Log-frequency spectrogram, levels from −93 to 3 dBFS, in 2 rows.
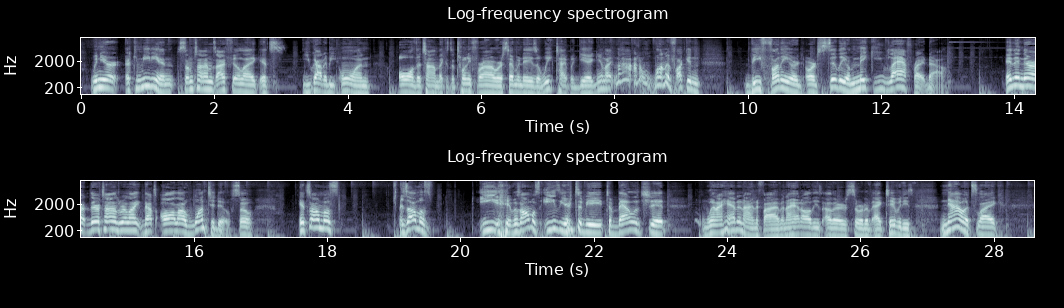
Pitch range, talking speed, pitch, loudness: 120-185 Hz, 205 wpm, 145 Hz, -14 LUFS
